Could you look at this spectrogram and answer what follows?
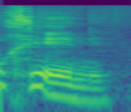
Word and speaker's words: Heni: e o problema com Reni porque se escreve com h i i então H aspirado ninguém falou H é outra eu vou falar n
